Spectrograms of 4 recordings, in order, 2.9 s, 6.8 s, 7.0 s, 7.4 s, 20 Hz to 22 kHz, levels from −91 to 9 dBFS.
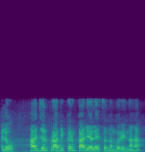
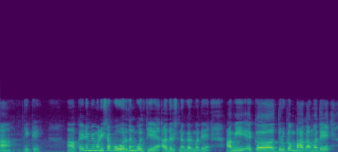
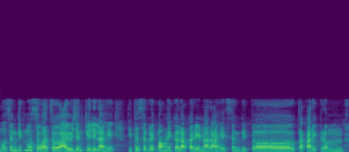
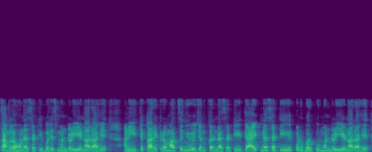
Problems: constant background noise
